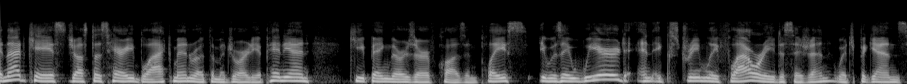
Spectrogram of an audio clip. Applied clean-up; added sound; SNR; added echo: none; none; none; none.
